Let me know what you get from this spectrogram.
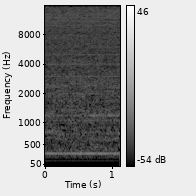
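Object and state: Nothing is struck.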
